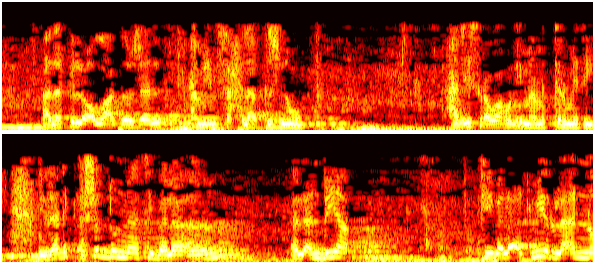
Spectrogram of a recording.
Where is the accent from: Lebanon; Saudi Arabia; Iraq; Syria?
Syria; ما كان يعني عندنا في الشام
